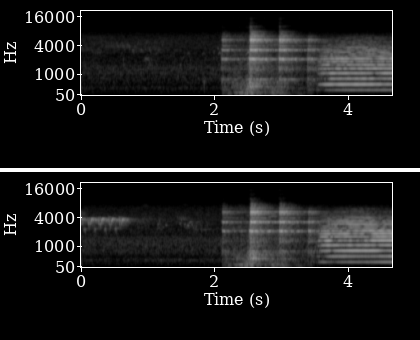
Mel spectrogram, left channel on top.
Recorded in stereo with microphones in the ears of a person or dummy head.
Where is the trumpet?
5° right (ahead or behind), 1.3 m.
